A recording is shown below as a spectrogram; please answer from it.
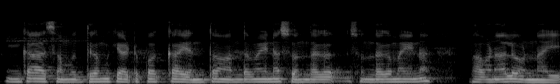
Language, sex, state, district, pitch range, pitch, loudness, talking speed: Telugu, male, Andhra Pradesh, Visakhapatnam, 115-130 Hz, 125 Hz, -34 LUFS, 95 wpm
